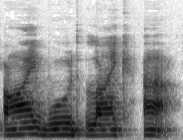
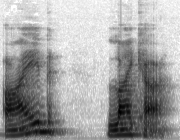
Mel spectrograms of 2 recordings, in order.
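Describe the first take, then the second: First: Each word is said separately and fully. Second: The words are contracted and joined together. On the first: The speaker calls it wrong. "we don't say" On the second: The speaker calls it right. "We put that all together and we say"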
